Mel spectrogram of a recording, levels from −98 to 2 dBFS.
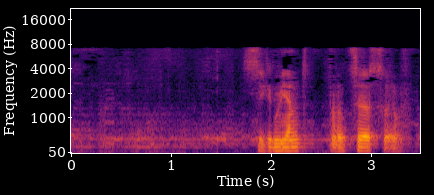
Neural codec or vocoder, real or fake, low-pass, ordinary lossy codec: codec, 16 kHz in and 24 kHz out, 0.6 kbps, FireRedTTS-2 codec; fake; 7.2 kHz; MP3, 32 kbps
